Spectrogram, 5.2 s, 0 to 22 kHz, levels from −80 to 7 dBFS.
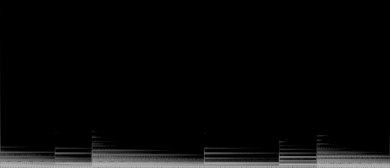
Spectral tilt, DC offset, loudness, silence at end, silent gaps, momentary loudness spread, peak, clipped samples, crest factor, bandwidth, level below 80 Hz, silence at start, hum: -11.5 dB/octave; under 0.1%; -20 LUFS; 0 s; none; 5 LU; -6 dBFS; under 0.1%; 12 dB; 2.8 kHz; -60 dBFS; 0 s; none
